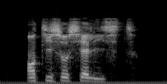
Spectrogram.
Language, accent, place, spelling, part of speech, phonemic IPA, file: French, France, Lyon, antisocialiste, adjective, /ɑ̃.ti.sɔ.sja.list/, LL-Q150 (fra)-antisocialiste.wav
- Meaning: antisocialist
